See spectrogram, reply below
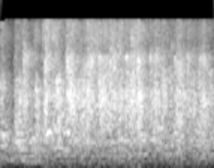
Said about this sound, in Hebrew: קצת כפיים, תנו לי, טוב.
